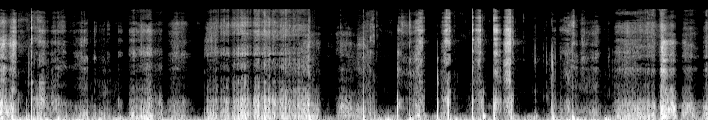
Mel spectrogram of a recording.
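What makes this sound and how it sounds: A solid blue wooden colored pencil is shaved with a small metal blade set in a yellow holder. Quick, dry scraping strokes repeat in close succession, each a short crisp rasp with a soft low rumble underneath and a brief bright edge. The strokes stop abruptly with no ring.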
